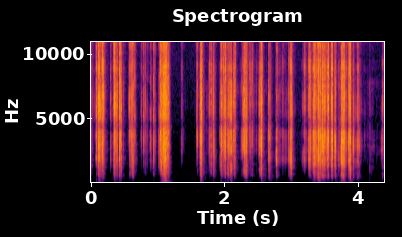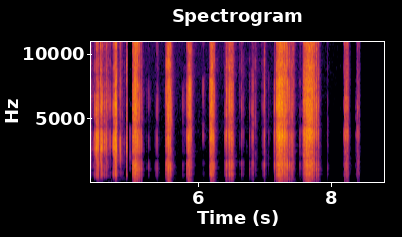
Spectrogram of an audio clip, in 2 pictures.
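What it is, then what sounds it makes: Nylon hook-and-loop fastener being peeled. Black-gloved hands peel a yellow nylon hook strip away from black nylon loop strips of a hook-and-loop fastener and press them back together. The result is a rapid series of short, crackly, bright ripping bursts separated by brief silences, with no low-end body. Some pulls are longer and grittier than others.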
